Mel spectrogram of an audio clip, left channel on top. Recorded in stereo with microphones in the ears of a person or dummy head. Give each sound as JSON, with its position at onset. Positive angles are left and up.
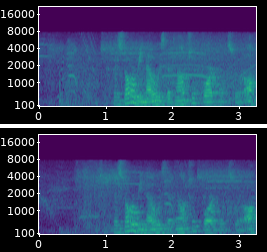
{"t": 1.1, "sound": "a man speaking", "side_deg": 0, "distance_m": 0.6}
